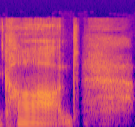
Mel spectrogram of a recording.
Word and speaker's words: Kant: is Immanuel, Kant, and I won't pronounce him properly, or else we'll get in trouble. But so I put it as you say in Britain, as you say, can't.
